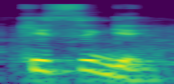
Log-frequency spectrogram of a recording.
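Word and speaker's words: Kisenge: Say that name, Kisige.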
